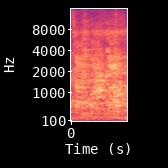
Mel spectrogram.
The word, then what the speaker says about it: Akpakpava: But when the Beninese want to pronounce it, it's difficult. They end up calling it Akpakpava Road.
